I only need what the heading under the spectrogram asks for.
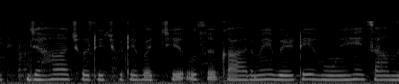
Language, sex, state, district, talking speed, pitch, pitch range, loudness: Hindi, female, Uttar Pradesh, Deoria, 165 wpm, 215 Hz, 210-225 Hz, -43 LUFS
